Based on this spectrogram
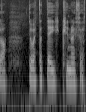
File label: "deic", Welsh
